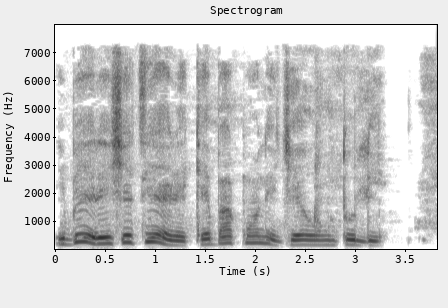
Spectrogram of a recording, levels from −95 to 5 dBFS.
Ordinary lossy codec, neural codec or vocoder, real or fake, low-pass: MP3, 48 kbps; none; real; 7.2 kHz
